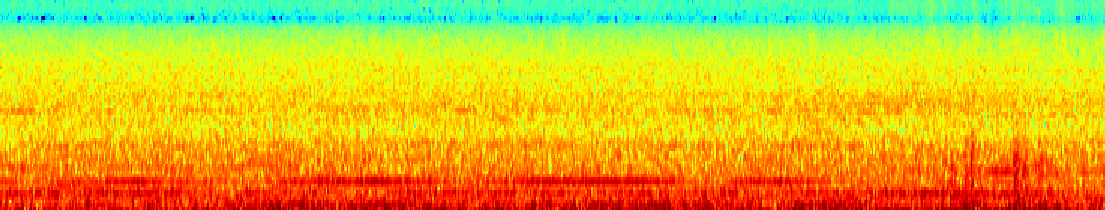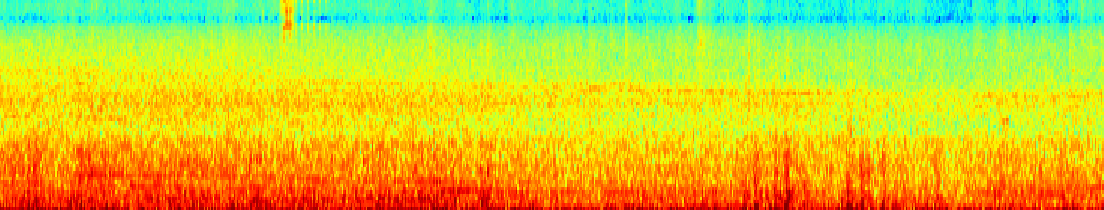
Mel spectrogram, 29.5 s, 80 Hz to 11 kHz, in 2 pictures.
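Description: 8500 series electric train running at speed, heard from inside the car: steady whine from its Hitachi traction motors over wheel and rail rumble, with the tones drifting in pitch in the second half. A few sharp knocks from the track come near the end.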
